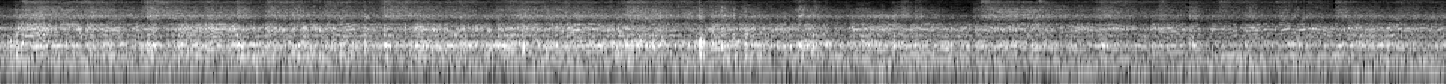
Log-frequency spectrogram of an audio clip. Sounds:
Music

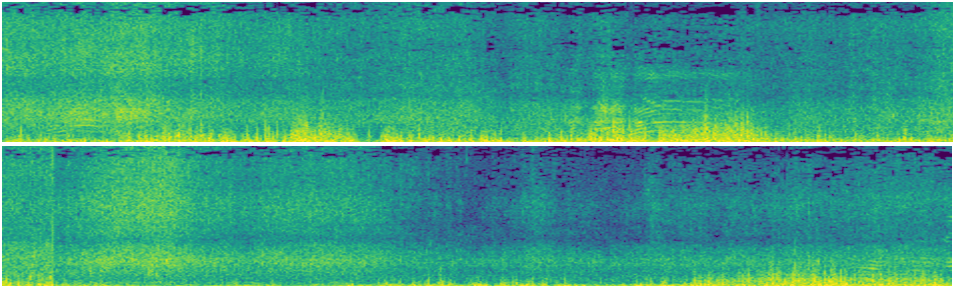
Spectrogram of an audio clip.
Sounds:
Wind noise (microphone), Ocean, Wind, surf

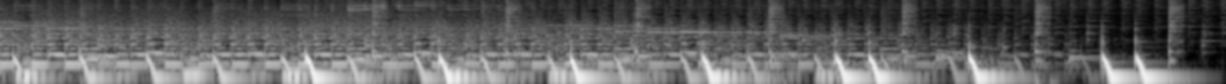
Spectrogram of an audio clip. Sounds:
Music

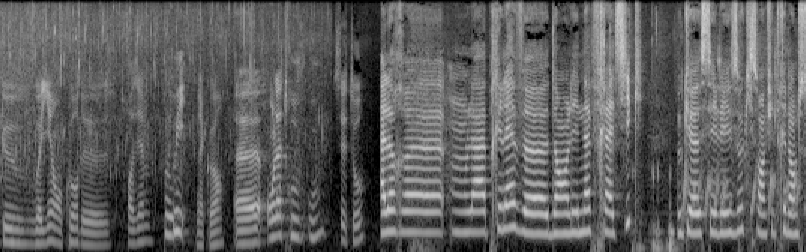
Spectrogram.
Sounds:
Water, Speech

